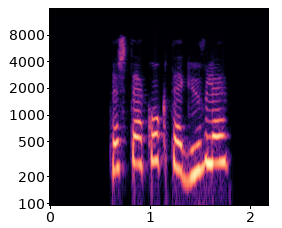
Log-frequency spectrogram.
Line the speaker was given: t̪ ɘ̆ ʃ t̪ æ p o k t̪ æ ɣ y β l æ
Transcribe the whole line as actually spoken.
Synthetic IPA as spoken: t̪ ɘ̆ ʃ t̪ æ k o k t̪ æ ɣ y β l æ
